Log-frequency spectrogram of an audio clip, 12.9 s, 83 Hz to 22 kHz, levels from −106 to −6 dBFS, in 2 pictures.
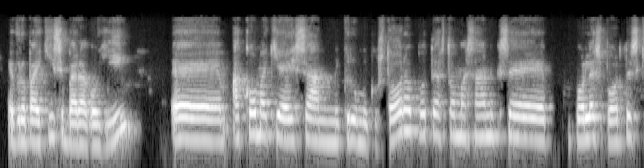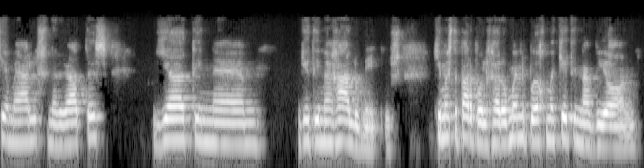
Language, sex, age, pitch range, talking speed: Greek, female, 20-39, 195-245 Hz, 160 wpm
